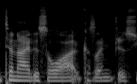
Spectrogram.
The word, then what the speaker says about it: tinnitus: talk about tinnitus today I know you're probably wondering about the pronunciation of tinnitus I am so used to pronouncing it that way apparently the correct way is tinnitus if you talk to a doctor that's probably the way they will refer to it apparently it has to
